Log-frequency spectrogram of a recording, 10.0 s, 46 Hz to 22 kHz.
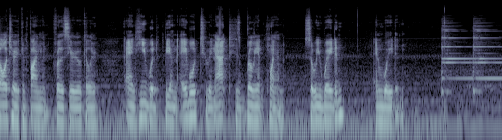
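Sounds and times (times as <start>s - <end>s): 
speech: 0.1s - 8.2s
prison bell tolling: 8.8s - 10.0s.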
